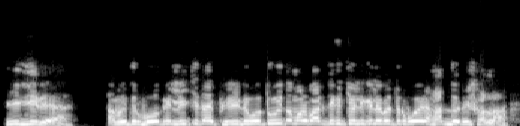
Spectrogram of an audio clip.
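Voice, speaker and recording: A man's voice: very high-pitched, rapid-fire, dry recording. A man voicing a boastful, threatening corrupt politician in a comic cartoon. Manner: threatening, swaggering. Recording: dull lo-fi sound.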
